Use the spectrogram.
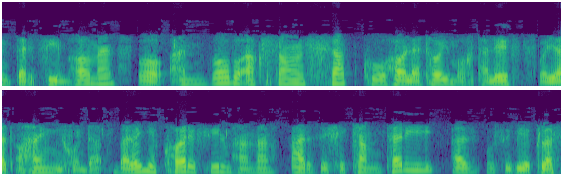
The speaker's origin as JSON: {"language": "Persian", "town": "Tehran", "region": "Tehran Province", "country": "Iran", "tie": "born there", "moved": "as an adult", "said": "من در تهران متولد شدم."}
